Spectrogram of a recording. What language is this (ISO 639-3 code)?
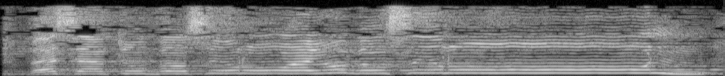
ara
